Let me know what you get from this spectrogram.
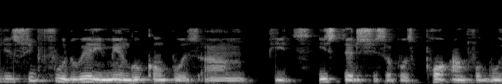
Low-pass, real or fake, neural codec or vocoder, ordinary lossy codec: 5.4 kHz; real; none; none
